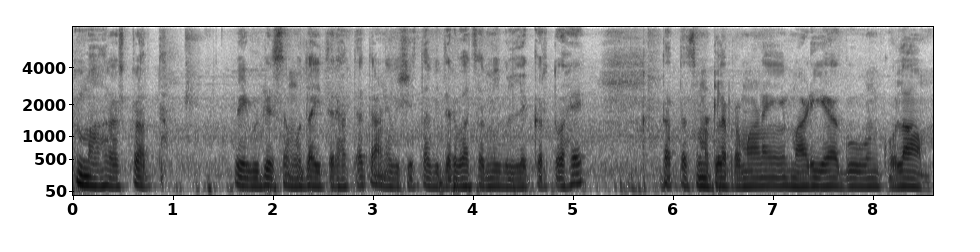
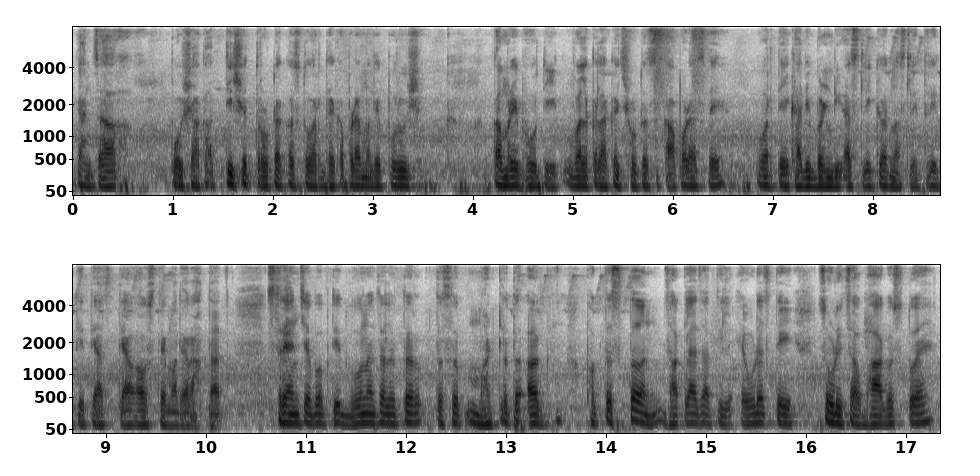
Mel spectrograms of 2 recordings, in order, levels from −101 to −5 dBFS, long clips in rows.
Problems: constant background noise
